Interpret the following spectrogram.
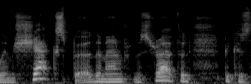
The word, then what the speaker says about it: Shakespeare: write at all but there's never a long a shake sound it's shaq shakspen there's his name there are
